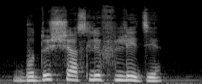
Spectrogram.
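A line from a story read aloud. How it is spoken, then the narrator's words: Embarrassed mumble. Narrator (Russian): Пробормотал Канис, покраснев до ушей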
